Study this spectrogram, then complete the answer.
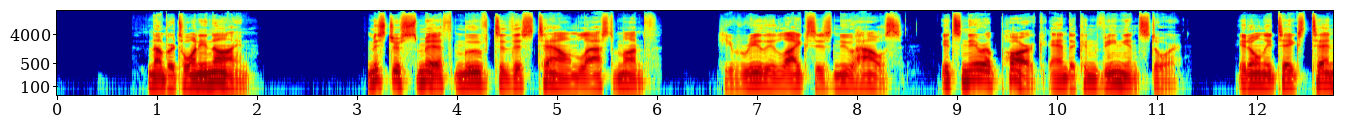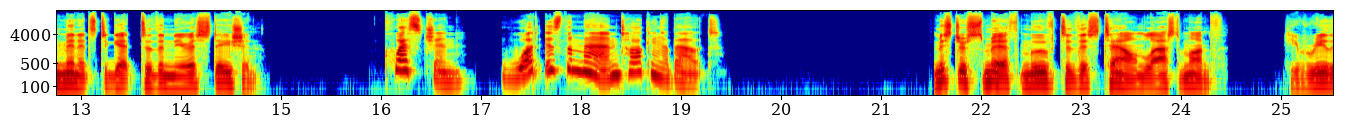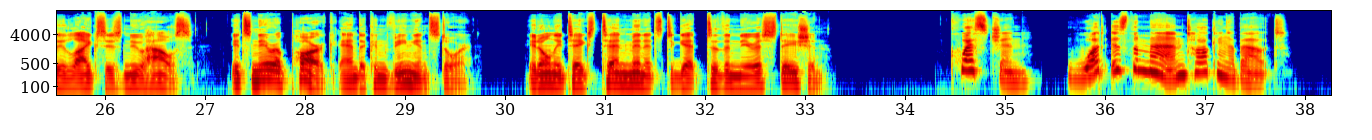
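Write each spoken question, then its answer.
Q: What is the man talking about?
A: His new house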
